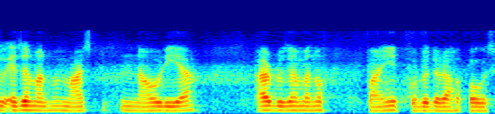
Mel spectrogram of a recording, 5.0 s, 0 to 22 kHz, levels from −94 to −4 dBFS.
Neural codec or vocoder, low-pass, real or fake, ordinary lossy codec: codec, 24 kHz, 0.5 kbps, DualCodec; 7.2 kHz; fake; none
